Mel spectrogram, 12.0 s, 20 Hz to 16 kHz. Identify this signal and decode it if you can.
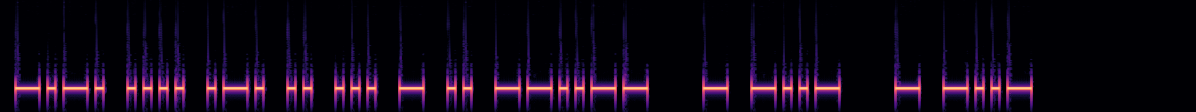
Morse code, heard as a keyed tone, about 15 wpm, 700 Hz. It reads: CHRISTI, TX TX
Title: Practice QSO - Exchange 1 - Beginning - 15wpm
